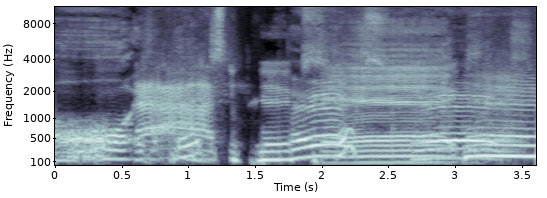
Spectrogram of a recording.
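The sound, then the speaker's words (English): A cat, Sally, gives loud, drawn-out meowing cries: a wavering call, a brief break, then a longer sustained yowl with sliding pitch, continuing to the end with nothing else over it. “Meow, what is going on here? I told you the cat's been weird today.”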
